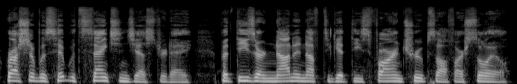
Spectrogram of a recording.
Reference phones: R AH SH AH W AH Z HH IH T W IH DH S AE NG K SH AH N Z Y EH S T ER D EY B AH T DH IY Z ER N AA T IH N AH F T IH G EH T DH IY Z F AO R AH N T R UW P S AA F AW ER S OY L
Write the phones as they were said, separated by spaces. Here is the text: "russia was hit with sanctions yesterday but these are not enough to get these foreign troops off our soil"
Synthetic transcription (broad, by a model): R AH SH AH W AH Z HH IH T W IH DH S AE NG K SH AH N Z Y EH S T ER D EY B AH T DH IY Z ER N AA T IH N AH F T IH G EH T DH IY Z F AO R AH N T R UW P S AA F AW ER S OY L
